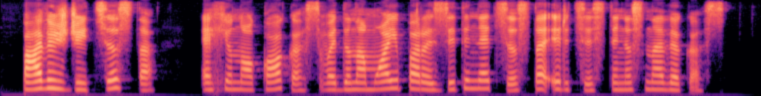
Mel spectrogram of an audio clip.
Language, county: Lithuanian, Šiauliai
